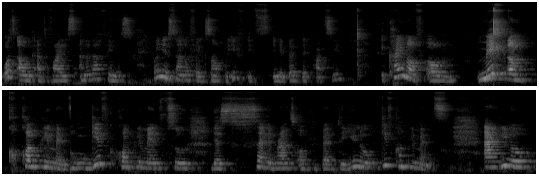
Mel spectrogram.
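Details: Stuttering in an adult woman who describes herself as a stammerer, speaking naturally about her own stammering.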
